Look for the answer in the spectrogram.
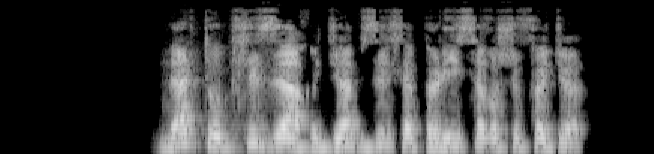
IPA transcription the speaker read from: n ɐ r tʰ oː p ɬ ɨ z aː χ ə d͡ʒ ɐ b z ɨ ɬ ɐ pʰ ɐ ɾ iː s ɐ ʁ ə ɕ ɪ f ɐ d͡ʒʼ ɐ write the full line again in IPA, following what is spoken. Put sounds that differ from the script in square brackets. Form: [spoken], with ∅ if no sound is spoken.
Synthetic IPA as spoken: n ɐ r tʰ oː p ɬ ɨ z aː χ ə d͡ʒ ɐ b z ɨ ɬ ɐ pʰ ɐ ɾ iː s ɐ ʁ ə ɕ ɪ f ɐ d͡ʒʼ ɐ

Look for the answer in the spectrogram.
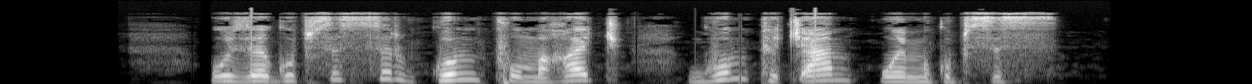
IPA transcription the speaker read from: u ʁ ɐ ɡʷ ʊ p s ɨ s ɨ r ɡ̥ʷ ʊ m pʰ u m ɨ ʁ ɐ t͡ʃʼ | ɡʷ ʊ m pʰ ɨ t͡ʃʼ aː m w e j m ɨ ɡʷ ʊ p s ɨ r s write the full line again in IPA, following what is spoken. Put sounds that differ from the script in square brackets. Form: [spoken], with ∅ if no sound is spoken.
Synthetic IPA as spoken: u [z] ɐ ɡʷ ʊ p s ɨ s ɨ r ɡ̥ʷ ʊ m pʰ u m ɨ ʁ ɐ t͡ʃʼ | ɡʷ ʊ m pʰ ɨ t͡ʃʼ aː m w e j m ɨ ɡʷ ʊ p s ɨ [∅] s

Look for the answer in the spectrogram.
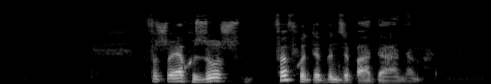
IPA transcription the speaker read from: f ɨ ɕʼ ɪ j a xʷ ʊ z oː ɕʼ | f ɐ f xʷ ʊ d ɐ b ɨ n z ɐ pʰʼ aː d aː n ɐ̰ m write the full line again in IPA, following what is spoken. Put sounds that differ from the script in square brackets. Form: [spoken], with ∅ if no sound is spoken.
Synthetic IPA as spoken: f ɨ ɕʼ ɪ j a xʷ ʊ z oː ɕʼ | f ɐ f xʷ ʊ d ɐ b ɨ n z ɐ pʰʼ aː d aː n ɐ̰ m

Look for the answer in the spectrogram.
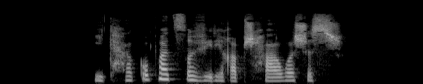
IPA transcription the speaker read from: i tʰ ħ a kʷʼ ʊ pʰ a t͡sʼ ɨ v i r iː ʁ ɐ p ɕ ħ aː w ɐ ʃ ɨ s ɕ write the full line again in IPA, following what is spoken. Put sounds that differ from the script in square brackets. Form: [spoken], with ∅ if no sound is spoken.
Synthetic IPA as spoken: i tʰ ħ a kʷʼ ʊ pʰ a t͡sʼ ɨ v i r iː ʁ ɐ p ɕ ħ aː w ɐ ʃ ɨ s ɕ

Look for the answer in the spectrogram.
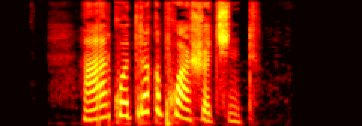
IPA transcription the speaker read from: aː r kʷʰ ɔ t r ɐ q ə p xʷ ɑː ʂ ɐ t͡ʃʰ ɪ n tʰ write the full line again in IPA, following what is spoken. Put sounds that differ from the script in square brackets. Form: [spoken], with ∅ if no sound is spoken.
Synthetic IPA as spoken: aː r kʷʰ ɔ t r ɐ q ə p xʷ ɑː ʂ ɐ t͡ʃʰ ɪ n tʰ

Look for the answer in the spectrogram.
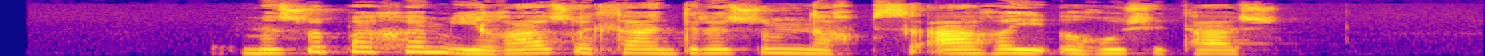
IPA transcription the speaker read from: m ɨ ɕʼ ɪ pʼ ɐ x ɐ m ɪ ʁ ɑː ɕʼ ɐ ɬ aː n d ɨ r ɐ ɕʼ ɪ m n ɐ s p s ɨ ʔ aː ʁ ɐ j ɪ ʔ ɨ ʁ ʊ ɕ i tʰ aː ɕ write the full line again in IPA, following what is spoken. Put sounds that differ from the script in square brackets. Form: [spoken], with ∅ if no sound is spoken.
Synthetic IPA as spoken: m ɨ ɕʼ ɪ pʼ ɐ x ɐ m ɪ ʁ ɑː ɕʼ ɐ ɬ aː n d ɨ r ɐ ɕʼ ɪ m n ɐ [χ] p s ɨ ʔ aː ʁ ɐ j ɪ ʔ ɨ ʁ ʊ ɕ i tʰ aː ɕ

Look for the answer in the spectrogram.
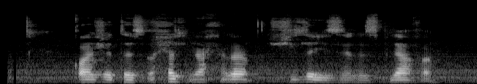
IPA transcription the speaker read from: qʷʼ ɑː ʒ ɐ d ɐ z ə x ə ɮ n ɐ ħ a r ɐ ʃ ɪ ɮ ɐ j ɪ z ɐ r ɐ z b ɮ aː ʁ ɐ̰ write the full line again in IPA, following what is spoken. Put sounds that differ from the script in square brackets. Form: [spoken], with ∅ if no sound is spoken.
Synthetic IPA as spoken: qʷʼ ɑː ʒ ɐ d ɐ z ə [ħ] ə ɮ n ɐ ħ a r ɐ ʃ ɪ ɮ ɐ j ɪ z ɐ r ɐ z b ɮ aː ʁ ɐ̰

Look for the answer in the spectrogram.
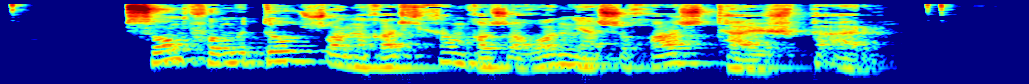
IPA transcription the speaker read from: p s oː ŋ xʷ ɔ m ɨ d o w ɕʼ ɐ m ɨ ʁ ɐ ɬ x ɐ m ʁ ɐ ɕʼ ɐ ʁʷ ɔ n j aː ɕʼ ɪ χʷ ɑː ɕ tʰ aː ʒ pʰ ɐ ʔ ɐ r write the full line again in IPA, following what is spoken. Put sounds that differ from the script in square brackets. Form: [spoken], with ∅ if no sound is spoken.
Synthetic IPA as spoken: p s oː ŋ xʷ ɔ m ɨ d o w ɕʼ ɐ [n] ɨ ʁ ɐ ɬ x ɐ m ʁ ɐ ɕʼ ɐ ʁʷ ɔ n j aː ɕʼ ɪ χʷ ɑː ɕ tʰ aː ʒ pʰ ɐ ʔ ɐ r

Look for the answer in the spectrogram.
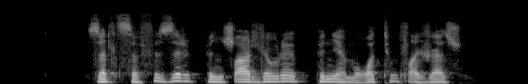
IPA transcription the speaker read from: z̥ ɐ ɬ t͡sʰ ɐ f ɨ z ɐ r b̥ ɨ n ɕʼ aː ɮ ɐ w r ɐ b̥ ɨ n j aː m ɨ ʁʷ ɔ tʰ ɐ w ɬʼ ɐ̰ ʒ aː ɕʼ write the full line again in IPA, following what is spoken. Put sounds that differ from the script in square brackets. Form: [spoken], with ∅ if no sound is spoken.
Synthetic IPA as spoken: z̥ ɐ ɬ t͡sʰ ɐ f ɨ z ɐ r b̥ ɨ n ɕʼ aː ɮ ɐ w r ɐ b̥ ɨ n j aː m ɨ ʁʷ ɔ tʰ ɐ w ɬʼ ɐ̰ ʒ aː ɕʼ

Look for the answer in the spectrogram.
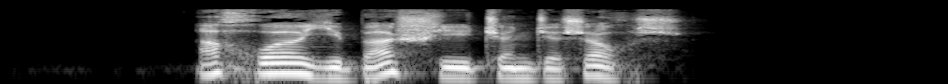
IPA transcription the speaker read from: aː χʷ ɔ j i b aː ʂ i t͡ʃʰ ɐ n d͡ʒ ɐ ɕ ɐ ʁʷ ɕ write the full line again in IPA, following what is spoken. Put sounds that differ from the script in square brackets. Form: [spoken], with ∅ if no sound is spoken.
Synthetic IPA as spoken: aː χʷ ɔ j [ɪ] b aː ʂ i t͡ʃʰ ɐ n d͡ʒ ɐ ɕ ɐ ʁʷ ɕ

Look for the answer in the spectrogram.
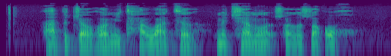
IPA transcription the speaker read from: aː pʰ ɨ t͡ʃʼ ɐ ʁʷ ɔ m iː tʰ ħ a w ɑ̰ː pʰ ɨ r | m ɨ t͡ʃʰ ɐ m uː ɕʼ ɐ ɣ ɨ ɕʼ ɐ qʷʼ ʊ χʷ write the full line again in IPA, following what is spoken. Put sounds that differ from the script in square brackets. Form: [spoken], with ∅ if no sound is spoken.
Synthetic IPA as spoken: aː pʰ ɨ t͡ʃʼ ɐ ʁʷ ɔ m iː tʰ ħ a w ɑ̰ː [tʰ] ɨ r | m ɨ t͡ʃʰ ɐ m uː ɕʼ ɐ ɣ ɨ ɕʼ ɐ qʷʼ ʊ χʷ

